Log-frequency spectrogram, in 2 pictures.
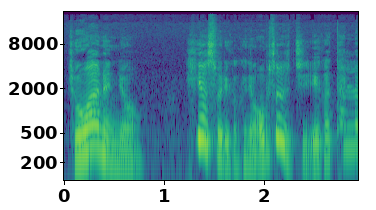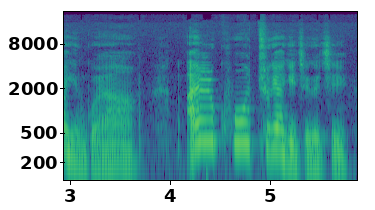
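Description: A woman teacher explains grammar to middle schoolers in a lively, rising and falling voice. Her tone is mellow and rather low, and she keeps checking that the class follows. She stretches out example words slowly as she sounds them out. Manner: checks understanding with frequent tag questions. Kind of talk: grammar lesson lecture.

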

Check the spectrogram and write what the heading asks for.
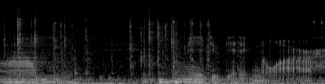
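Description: A man's voice: fairly low pitch, monotone, takes it slowly, very noisy. A man livestreaming himself programming, explaining code in casual commentary with rambling, muttered asides, close on a desktop microphone. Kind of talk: casual live-coding commentary. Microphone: desktop USB microphone. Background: faint keyboard typing.

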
